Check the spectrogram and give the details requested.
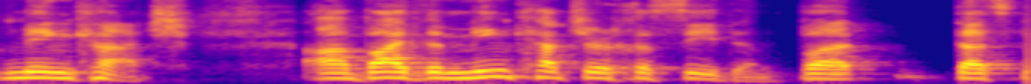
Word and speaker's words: Munkatch: My mother would have pronounced it minkach. Right. Exactly. It's pronounced minkach by the minkacher, but that's not how I float.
